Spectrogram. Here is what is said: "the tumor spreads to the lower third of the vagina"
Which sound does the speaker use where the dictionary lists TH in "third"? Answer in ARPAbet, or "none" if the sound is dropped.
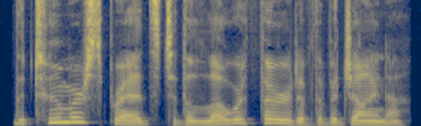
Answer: TH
